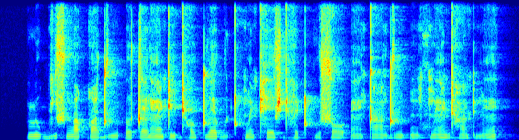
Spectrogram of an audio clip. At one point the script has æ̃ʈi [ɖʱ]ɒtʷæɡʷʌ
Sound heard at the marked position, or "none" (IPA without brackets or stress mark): ɖʱ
